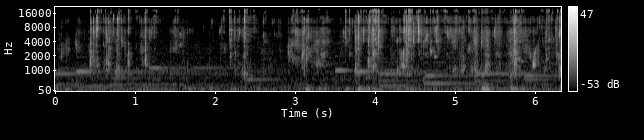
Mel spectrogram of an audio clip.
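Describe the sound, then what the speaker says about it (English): Soaked okra washed and rubbed by hand in water, with soft wet squishing, drips and small splashes in an irregular rhythm, quiet and close, no talk. "Then take it out and rub each okra gently with the palm of your hand."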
